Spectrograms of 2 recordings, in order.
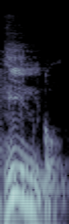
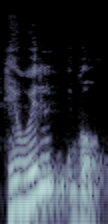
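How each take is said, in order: First: Will is shortened and joined to he. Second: The word will is pronounced in full.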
